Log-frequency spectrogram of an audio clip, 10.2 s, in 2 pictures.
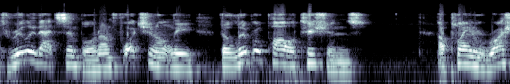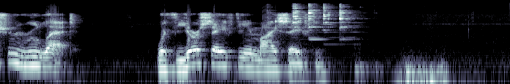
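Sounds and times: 
speech: 0:00.0 - 0:03.7, 0:04.4 - 0:05.9, 0:06.7 - 0:08.4
bell rung as a joke cue: 0:08.0 - 0:08.9.

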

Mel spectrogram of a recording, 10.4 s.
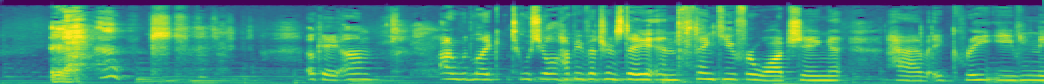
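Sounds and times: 
coughing in the background: 0:00.5 - 0:02.5
speech: 0:03.1 - 0:10.4.

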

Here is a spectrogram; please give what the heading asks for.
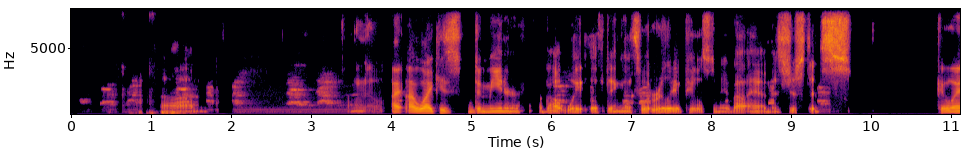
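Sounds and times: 
dog barking excitedly upstairs: 0:00.4 - 0:03.7, 0:06.0 - 0:07.4, 0:08.5 - 0:09.6
speech: 0:03.5 - 0:09.8, 0:10.8 - 0:11.1.

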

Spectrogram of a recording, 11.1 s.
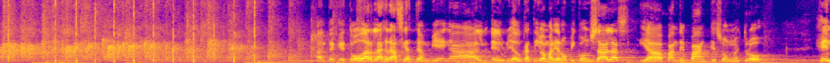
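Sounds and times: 
crowd applause: 0:00.0 - 0:04.3
speech: 0:04.3 - 0:10.3.

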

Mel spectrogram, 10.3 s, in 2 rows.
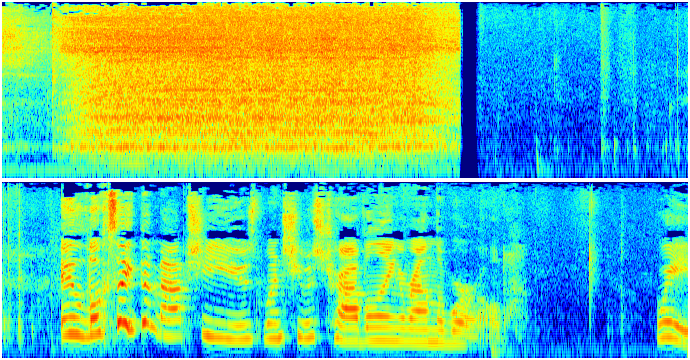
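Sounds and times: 
hair dryer drying a wet map: 0:00.0 - 0:03.5
speech: 0:05.8 - 0:09.1, 0:10.1 - 0:10.2.

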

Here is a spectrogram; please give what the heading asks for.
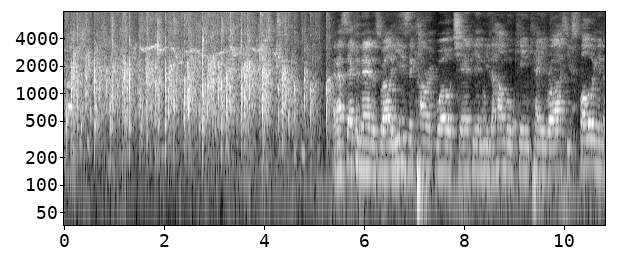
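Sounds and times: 
audience applause: 0:00.0 - 0:05.4
speech: 0:05.4 - 0:10.8.

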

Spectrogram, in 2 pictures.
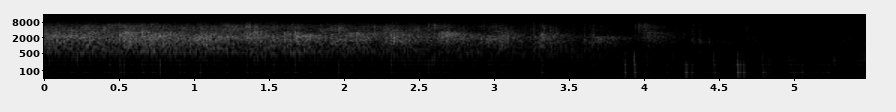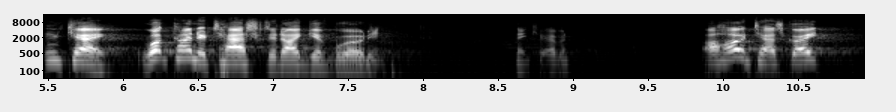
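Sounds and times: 
audience applause: 0:00.0 - 0:04.5
speech: 0:05.5 - 0:07.8, 0:08.6 - 0:09.1, 0:09.9 - 0:10.8.

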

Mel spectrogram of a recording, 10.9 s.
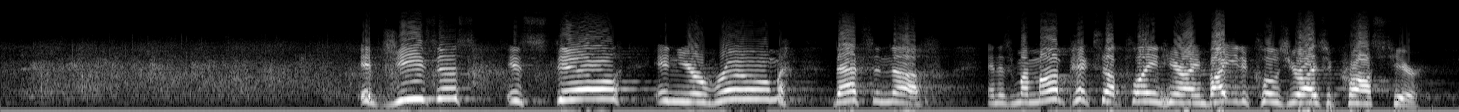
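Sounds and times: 
crowd applause: 0:00.0 - 0:04.7
speech: 0:02.7 - 0:10.8.

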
